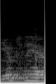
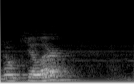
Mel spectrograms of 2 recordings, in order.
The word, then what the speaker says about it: nuclear: call nuclear nuclear energy it's widely considered that the correct pronunciation is indeed nuclear but that there is an illiterate pronunciation nuclear which is a competitor for it indeed this so-called illiterate pronunciation has some evident users president eisenhower was notorious for using the pronunciation no killer and avoiding nuclear war well the corresponding british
